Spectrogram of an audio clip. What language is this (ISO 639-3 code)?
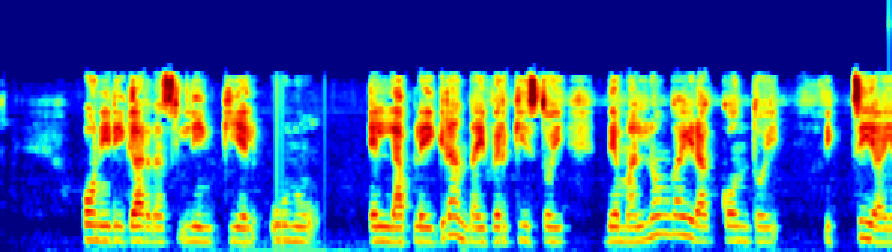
epo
